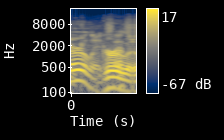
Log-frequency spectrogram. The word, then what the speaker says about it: Gerlitz: Gavin Gertzlitz. Is that how you say it? Gertzlitz? Is that how they were saying it? I think so. Gerlitz, I think. Gerlitz, that's right.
